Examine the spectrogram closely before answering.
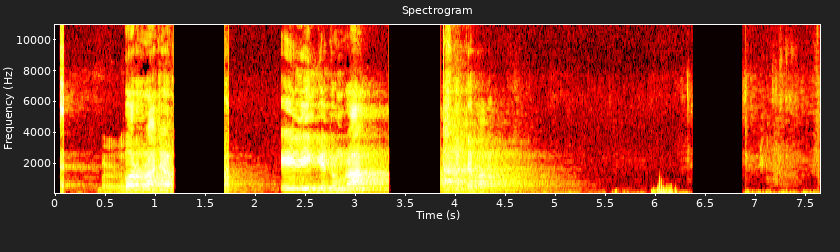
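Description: A middle-aged man speaks calmly and clearly, close by, in an echoing room.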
